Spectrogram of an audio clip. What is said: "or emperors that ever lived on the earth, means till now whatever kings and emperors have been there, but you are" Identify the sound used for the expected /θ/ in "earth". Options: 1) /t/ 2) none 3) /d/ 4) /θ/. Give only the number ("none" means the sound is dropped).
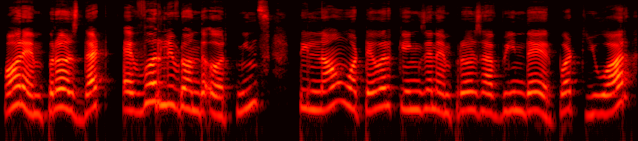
1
